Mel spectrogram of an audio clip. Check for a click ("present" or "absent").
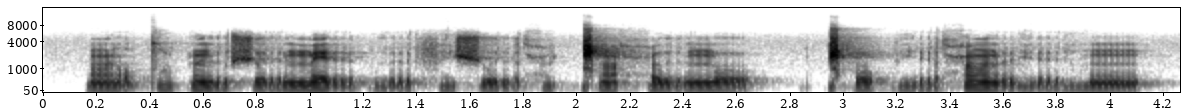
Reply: present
